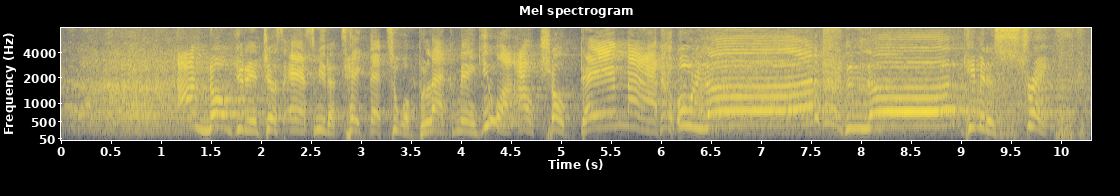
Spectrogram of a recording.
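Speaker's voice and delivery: indignant rant swelling into a wail to the Lord; outraged woman. Acted. Woman refusing to carry the basket, outraged.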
